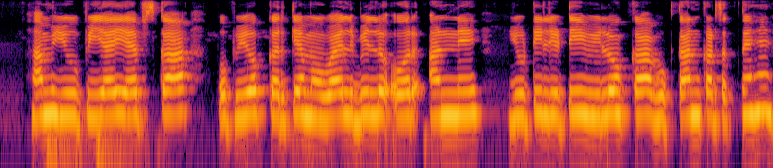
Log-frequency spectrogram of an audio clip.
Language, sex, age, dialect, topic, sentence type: Hindi, male, 25-30, Kanauji Braj Bhasha, banking, statement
